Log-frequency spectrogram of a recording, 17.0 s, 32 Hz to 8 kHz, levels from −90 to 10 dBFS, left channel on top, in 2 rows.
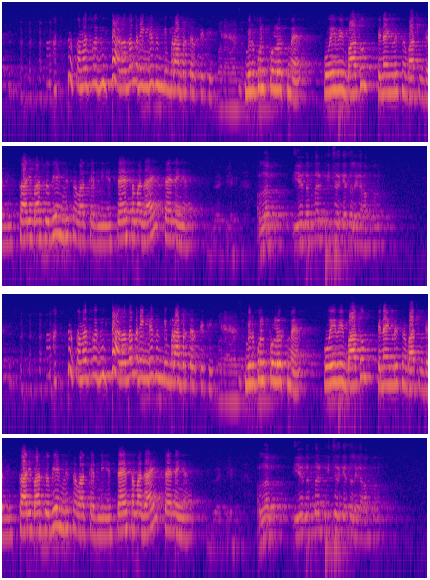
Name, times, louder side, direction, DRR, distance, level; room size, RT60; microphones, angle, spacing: voice 1, 0.9-6.0 6.4-12.3, right 2 dB, 20° right, 9 dB, 0.7 m, -27 dB
voice 2, 2.8-3.1 4.3-5.2 6.5-6.8 9.3-9.7 12.5-14.0 14.3-16.1, right 1 dB, 35° left, -1 dB, 5.5 m, -40 dB
22.5 x 18.0 x 10.0 m, 1.3 s
head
